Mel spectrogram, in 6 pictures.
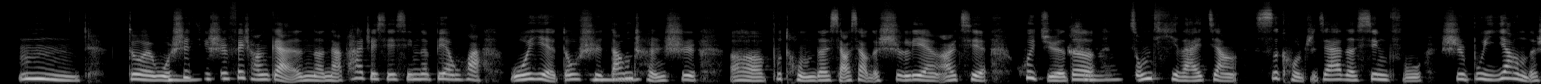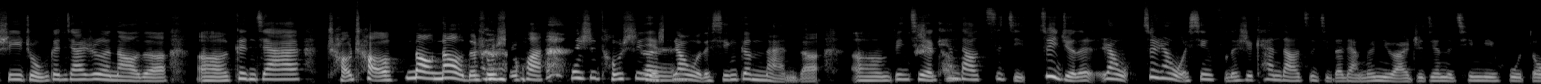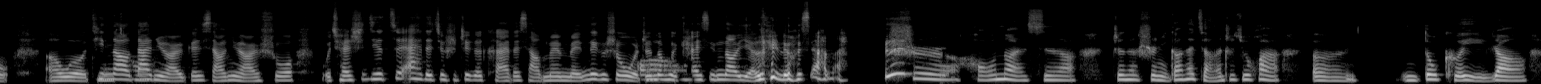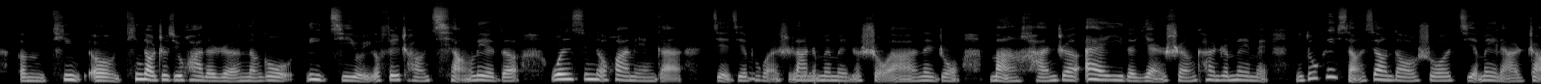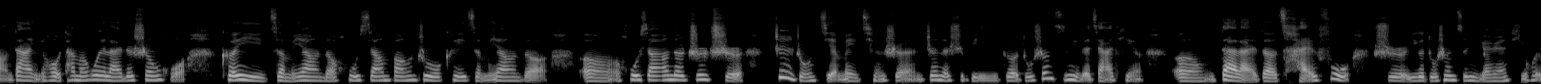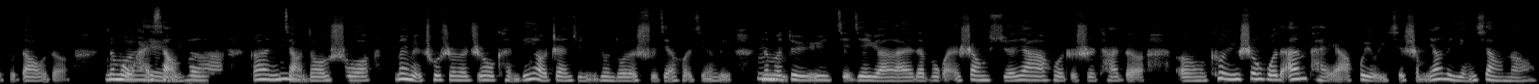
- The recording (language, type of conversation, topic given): Chinese, podcast, 当父母后，你的生活有哪些变化？
- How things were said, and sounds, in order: laughing while speaking: "吵吵闹闹的，说实话"; laugh; laughing while speaking: "眼泪流下来"; laugh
